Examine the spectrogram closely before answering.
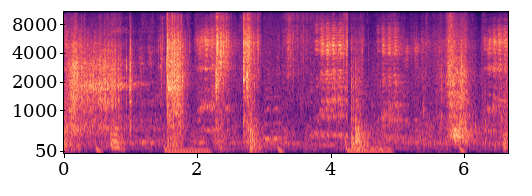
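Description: Nigerian dwarf goats bleating several times, mixed with the rattle of grain feed being scooped into plastic pitchers.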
